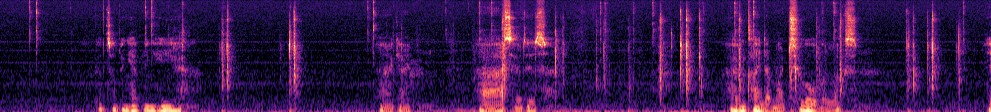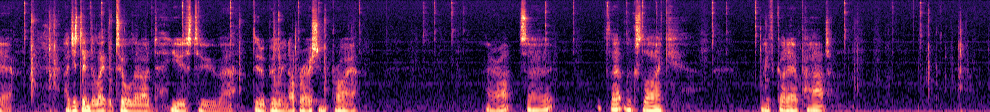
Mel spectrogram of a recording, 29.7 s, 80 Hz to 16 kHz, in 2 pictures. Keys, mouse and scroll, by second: 0.5-4.0 right drag, 3.4 z, 5.6-7.3 right drag, 7.2 click, 7.5 middle click, 8.4 Delete, 10.2 z, 11.3-13.2 right drag, 11.9 Tab, 13.7 a, 14.0 z, 15.7 Tab, 16.4-19.0 middle drag, 19.0 z, 19.9-29.7 middle drag.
